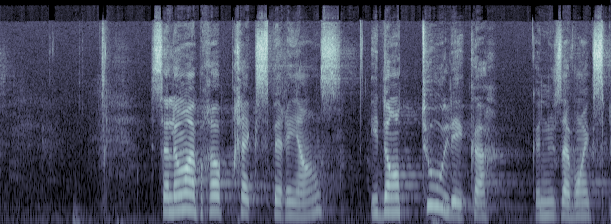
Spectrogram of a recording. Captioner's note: speaking French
